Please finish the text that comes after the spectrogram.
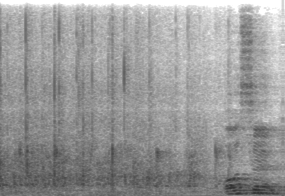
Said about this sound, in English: Hey, let's give it up for the worship team one more time. Absolutely smash it.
